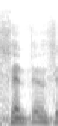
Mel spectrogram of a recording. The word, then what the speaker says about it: sentence: Ça nous t'a dit dans sentence, c'est que accent tombe sous sen, sous premier syllabe là.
